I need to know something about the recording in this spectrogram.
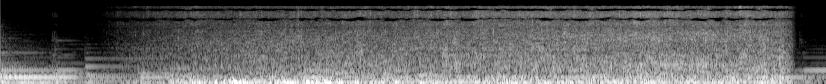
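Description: Background string music cuts off about half a second in. It gives way to a steady rushing outdoor noise from the live camera sound at a bayside waterfront, with an uneven low rumble.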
